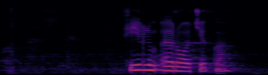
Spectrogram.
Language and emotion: Russian, neutral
